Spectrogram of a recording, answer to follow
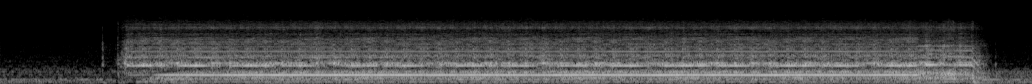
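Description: Hamilton Beach Smooth Touch electric can opener (76606AG) cutting around a can: a click as the lever is pressed down about a second in, then a loud, steady motor whine with a gear hum that runs about eight and a half seconds, changes slightly near the end, and cuts off when the lever is released.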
